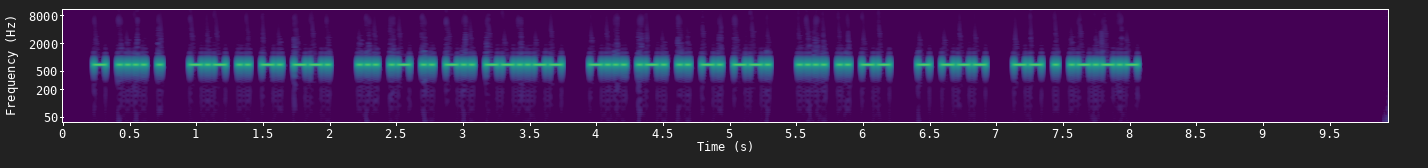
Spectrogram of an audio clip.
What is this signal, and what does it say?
Morse code, heard as a keyed tone, about 40 wpm, 700 Hz. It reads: THE KING SAID, BRING HIM TO ME.
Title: Sentences from Top 1000 Words - Review Part 3 - 40wpm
